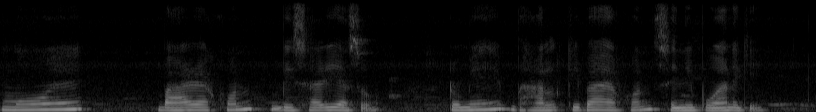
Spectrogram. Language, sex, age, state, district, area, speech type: Assamese, female, 45-60, Assam, Dhemaji, rural, read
